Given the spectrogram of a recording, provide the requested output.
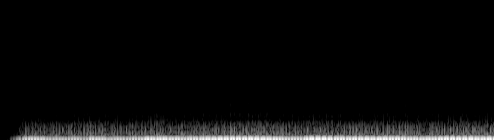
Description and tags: Synthetic low fi rumble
